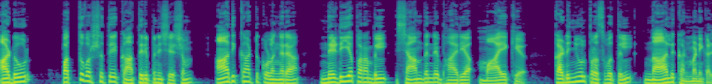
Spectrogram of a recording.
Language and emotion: Malayalam, neutral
